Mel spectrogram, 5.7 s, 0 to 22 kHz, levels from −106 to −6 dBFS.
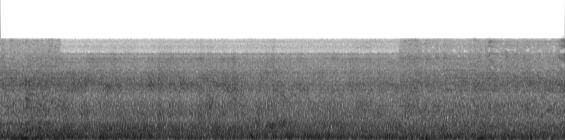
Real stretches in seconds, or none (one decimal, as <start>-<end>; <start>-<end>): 0.0-0.6; 4.0-5.7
